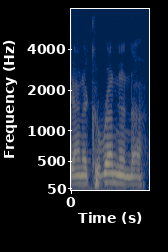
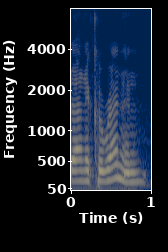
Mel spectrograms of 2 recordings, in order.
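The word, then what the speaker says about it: Anna Karenina: I mean what you remember about uh Ana Corenan in America we mispronounce it. We say Anakarenina which is incorrect as you know. Uh but what you remember about Ana Karenan is Anna and what she does.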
